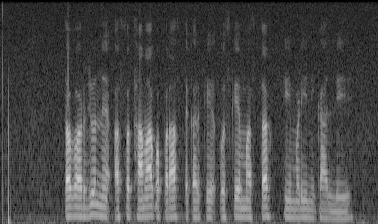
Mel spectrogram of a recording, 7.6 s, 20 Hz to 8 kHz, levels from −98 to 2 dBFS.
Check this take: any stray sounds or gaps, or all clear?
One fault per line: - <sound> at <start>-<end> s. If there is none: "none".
none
